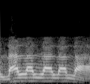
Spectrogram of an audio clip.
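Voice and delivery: nonsense la-la babble in a mock thick Cuban accent.

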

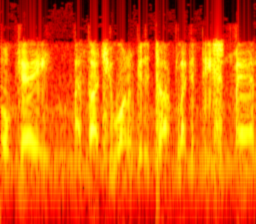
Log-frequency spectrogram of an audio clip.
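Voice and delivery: plain

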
